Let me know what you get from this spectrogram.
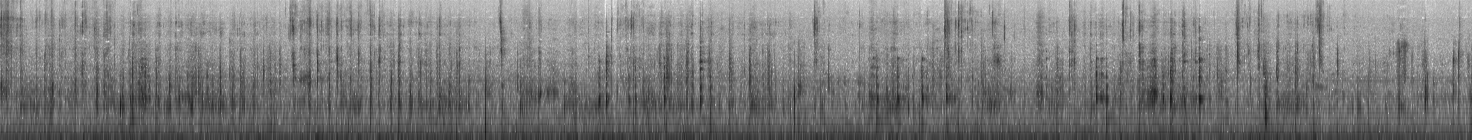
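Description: Close-miked eating: biting and chewing braised pork ribs, with many short crunches and crackles from crispy fried crumbs, over a steady low hum.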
